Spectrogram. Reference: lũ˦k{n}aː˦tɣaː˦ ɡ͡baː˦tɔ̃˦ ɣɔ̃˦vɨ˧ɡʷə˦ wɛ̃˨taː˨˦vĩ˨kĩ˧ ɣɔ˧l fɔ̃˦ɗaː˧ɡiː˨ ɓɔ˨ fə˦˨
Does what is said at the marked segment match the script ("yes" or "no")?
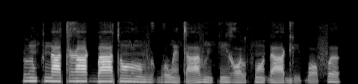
yes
